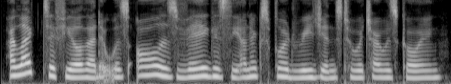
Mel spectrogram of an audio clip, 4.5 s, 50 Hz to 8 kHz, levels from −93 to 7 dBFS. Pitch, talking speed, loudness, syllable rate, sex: 235 Hz, 255 wpm, -16 LUFS, 5.9 syllables/s, female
